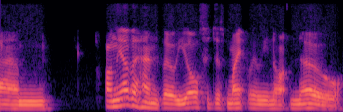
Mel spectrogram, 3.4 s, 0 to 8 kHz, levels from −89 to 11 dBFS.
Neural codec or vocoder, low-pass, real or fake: none; 7.2 kHz; real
